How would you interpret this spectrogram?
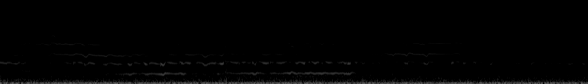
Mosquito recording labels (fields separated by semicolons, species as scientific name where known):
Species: Anopheles harrisoni; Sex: female; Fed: blood-fed; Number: one; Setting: cup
